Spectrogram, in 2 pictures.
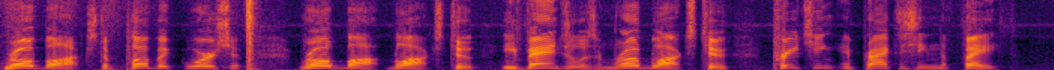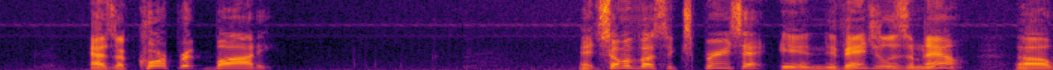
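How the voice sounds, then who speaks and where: Pastor, male, high voice, emphatic sermon delivery with call-and-response. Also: no echo. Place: church.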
